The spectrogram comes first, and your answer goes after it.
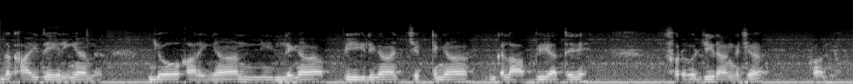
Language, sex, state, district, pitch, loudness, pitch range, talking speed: Punjabi, male, Punjab, Fazilka, 110 Hz, -14 LUFS, 95-115 Hz, 105 wpm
